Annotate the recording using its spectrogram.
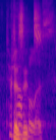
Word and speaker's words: Tatopoulos: Tatopoulos.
